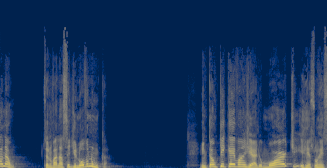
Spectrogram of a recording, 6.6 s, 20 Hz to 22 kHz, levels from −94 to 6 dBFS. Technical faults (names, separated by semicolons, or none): none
